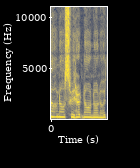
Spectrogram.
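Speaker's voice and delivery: put-on sweet soothing tone. Describing stopping someone reaching for an electrical socket, the speaker acts it out; putting on a nice gentle voice. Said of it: "in a g- nice gentle voice".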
